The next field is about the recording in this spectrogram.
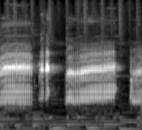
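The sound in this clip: Frogs croak by the edge of a lake in rapid, pulsing trains of rasping calls. The calls come in several bursts of different lengths, with short pauses between them, loud and steady with no voices.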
